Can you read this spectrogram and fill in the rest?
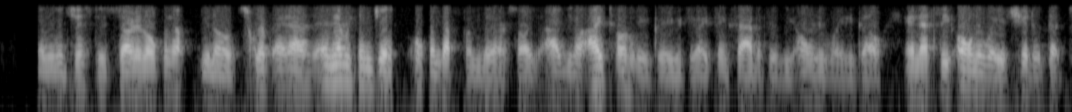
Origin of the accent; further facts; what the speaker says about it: Garfield, United States; it was Jonathan Cahn in my hometown of Garfield.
